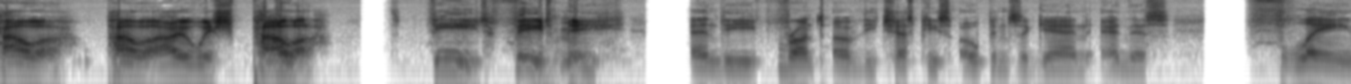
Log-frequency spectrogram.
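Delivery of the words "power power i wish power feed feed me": very loud, booming, blaring high cry. Narrating a story, the speaker voices a talking chess piece in a blaring voice. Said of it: "in this blaring tone of voice".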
